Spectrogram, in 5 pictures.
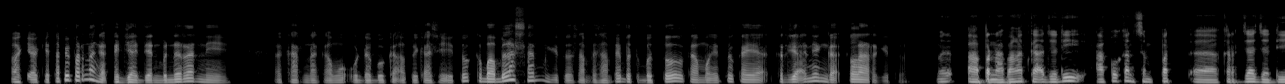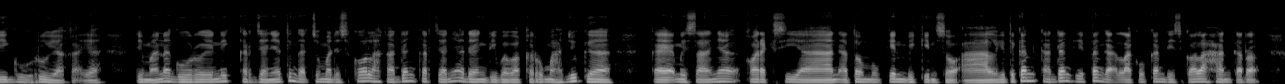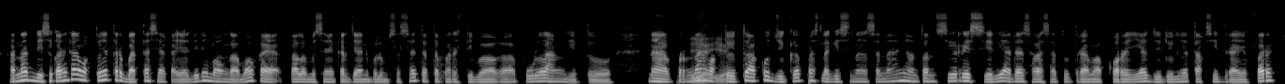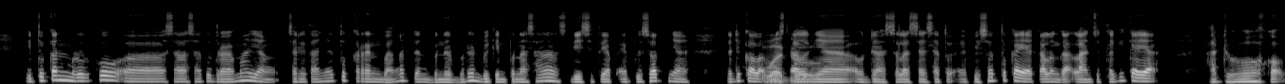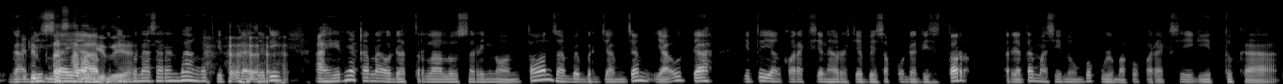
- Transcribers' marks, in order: other background noise; in English: "series"; chuckle; in English: "correction"
- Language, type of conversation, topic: Indonesian, podcast, Pernah nggak aplikasi bikin kamu malah nunda kerja?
